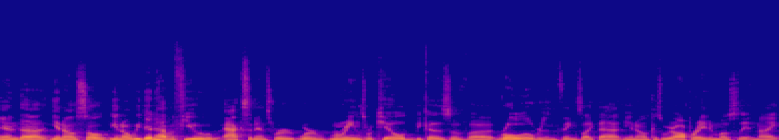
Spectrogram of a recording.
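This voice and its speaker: With a Texan accent, a man speaks at a very fast pace in a dark, mellow tone, medium pitch, and ordinary pitch variation. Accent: Texan American English. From Texas. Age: 40s. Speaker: military veteran, navy corpsman. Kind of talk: interview.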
